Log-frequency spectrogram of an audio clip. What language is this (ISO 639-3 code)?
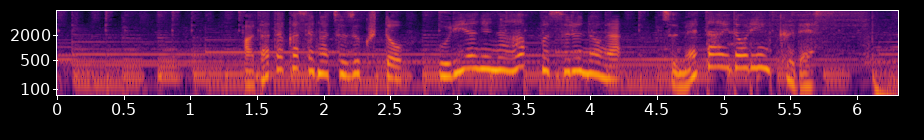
jpn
